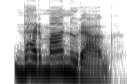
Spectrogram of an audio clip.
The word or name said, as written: धर्मानुराग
